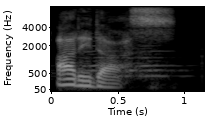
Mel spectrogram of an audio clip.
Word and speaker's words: Adidas: To create his company's name, Dassler took his three-lettered nickname, Adi, spelled A-D-I, and abbreviated his last name, Dassler, to simply Das, D-A-S, and thus, Adidas. Yes, pronounced like that, became the second and new brand of the three stripes.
